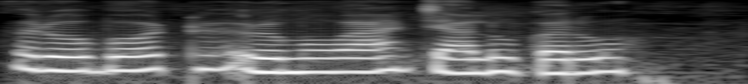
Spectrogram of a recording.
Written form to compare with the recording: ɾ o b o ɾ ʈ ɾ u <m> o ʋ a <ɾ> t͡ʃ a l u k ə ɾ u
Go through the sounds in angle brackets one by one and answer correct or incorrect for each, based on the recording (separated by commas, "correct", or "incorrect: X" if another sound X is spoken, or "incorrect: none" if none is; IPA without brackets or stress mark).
correct, incorrect: none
